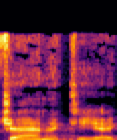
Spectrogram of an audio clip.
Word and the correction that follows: Janicki: I keep mispronouncing, right? It's Yanishay. Am I? Is that? – How it's Yanishay. Yes, Yanishay. Yeah.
